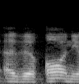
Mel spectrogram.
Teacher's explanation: the alif here is going to be light or heavy? Heavy, because it's preceded by a qaf.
